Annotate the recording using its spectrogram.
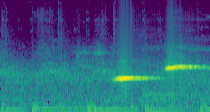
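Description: A woman whistling two clear, held notes, the second higher than the first, starting about a second in.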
